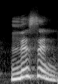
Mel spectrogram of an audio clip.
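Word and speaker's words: listen: लिस्टिन पढ़ोगे क्या इसको? लिस्टिन लिखा तो भाई यही है, तो जो लिखा है वही पढ़ लेंगे। अगर आपको प्रोनाउंसिएशन नहीं आता होगा तो इसको पढ़ेंगे लिसन।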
